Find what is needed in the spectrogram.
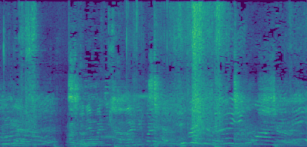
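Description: Several children's and adults' voices chattering over one another, indistinct, with a brief lull just before one second in.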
